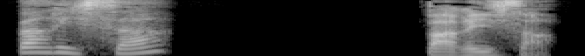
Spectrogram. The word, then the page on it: parisa: French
